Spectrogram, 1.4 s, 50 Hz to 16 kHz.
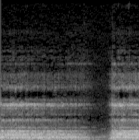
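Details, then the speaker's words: Electrolux LTC 10 washing machine, motor pulley turned by hand with pulley kit removed; gritty rough grinding that fades then returns, worn motor bearing causing the noise during wash agitation, bearing to be replaced. "Olha. Você poderá ver que realmente o motor está com muito barulho, certo? Então esse barulho, na hora que vai lavar, ele faz cré, cré, cré, cré. Vai barulho e volta barulho."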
